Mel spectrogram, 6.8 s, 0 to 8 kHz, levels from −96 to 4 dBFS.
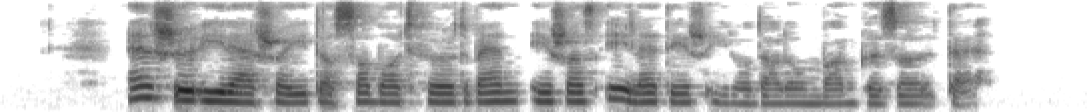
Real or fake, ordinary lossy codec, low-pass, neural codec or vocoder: real; Opus, 64 kbps; 7.2 kHz; none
